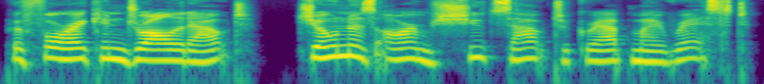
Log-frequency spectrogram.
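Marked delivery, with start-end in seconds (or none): none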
